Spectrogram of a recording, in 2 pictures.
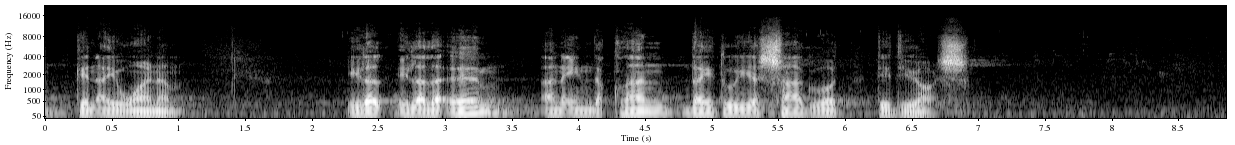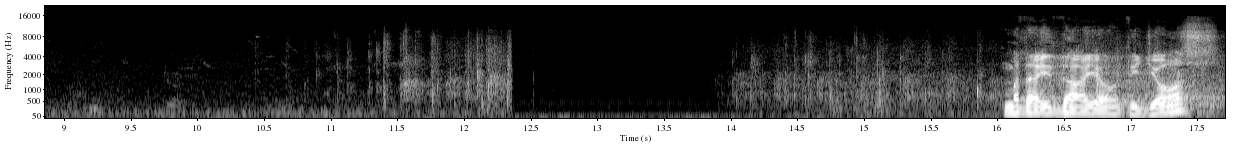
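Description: A man chants in a slow, sung voice through a microphone.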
